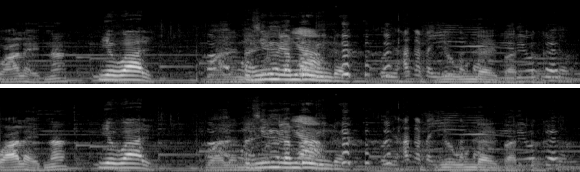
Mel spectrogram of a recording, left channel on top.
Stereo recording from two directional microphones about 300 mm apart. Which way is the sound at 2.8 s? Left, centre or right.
Centre.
